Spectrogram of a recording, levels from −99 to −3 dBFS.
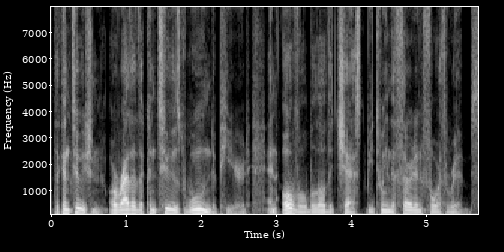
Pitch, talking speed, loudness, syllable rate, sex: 105 Hz, 190 wpm, -19 LUFS, 5.5 syllables/s, male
